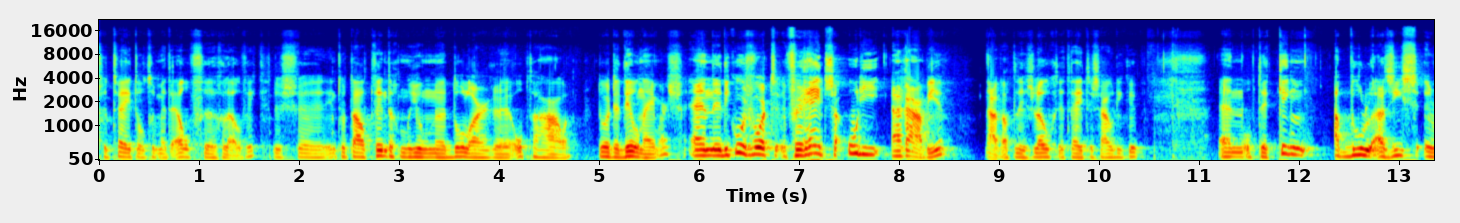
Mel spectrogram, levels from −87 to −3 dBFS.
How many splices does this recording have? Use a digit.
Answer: 3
